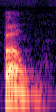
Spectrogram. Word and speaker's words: pão: pau and pão. Bow and bow. It's a bit more nasal.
